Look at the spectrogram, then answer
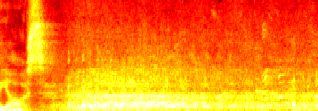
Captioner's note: audience laughing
